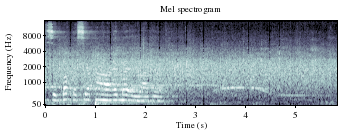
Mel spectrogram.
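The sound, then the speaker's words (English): A Revival Ministries International audience, seated, claps its hands in a steady, dense wash of applause that carries on for several seconds, with raised voices sounding over it during the first half. “I decree, as you're clapping your hands, your victory will come from somewhere.”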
